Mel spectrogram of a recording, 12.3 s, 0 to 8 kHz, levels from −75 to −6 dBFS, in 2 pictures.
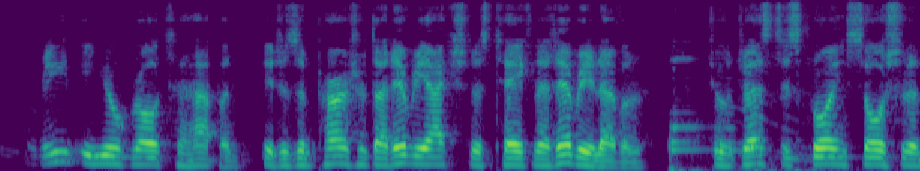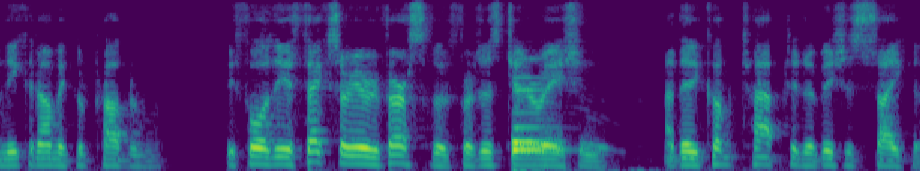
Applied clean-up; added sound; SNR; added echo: neural mask model DeepFilterNet 3.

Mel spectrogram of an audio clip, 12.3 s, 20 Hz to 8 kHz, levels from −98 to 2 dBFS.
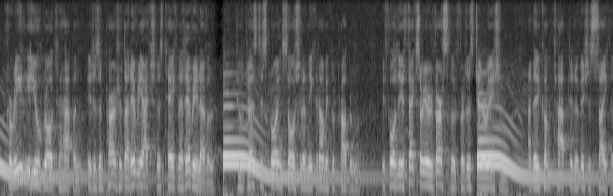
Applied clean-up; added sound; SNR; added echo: none; Guitar; -1 dB; reverberation time 1.5 s.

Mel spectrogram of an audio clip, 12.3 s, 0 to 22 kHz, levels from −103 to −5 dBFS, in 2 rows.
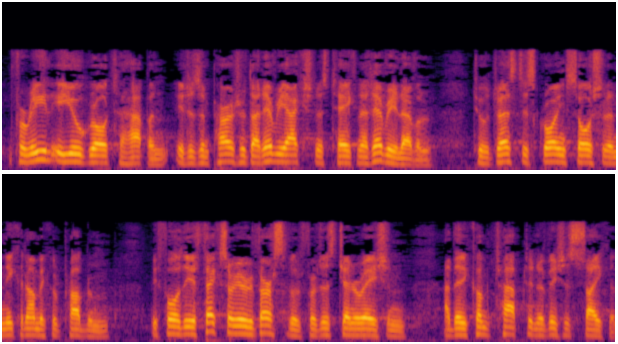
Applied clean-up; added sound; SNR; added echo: none; none; none; none.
